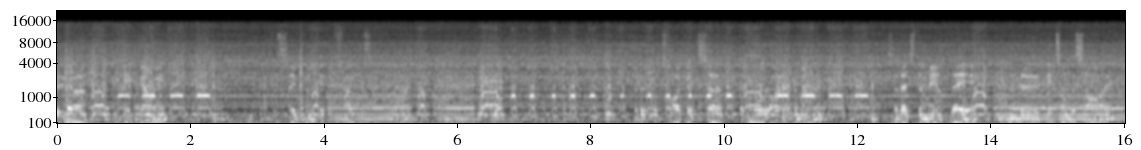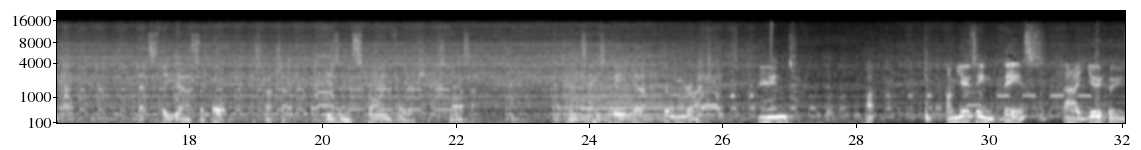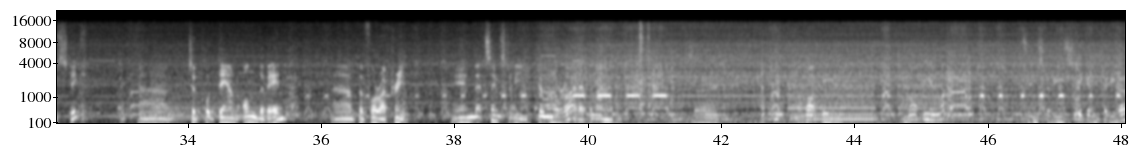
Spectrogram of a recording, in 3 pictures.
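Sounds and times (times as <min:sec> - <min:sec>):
stepper motor tones: 0:00.0 - 0:48.0.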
